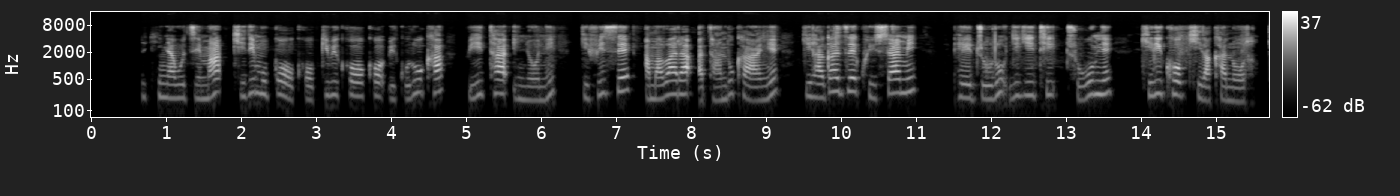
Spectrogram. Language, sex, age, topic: Rundi, female, 18-24, agriculture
